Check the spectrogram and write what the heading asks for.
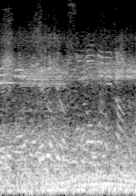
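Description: Background voices of several people talking over a steady street hum, with a thin high-pitched whine running under it.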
